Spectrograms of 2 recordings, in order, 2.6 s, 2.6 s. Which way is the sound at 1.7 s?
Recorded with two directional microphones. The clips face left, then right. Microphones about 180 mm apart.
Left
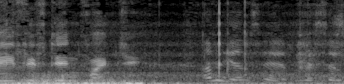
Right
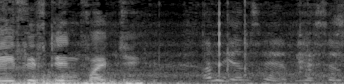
10° right (ahead or behind).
